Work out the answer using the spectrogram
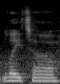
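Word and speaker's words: Leta: channel i interviewed um lita and she l-e-t-a lead up her name is um but i sometimes say because that's how we do it in australia sorry about that officer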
